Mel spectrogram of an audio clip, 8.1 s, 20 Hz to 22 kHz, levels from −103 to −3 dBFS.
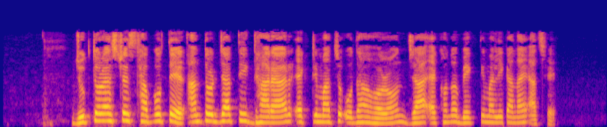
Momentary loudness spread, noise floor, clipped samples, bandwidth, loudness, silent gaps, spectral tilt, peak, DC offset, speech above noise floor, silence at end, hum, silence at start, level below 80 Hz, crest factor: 8 LU; -74 dBFS; under 0.1%; 8.2 kHz; -17 LUFS; none; -4.5 dB/octave; -2 dBFS; under 0.1%; 57 dB; 0.7 s; none; 0.95 s; -56 dBFS; 16 dB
